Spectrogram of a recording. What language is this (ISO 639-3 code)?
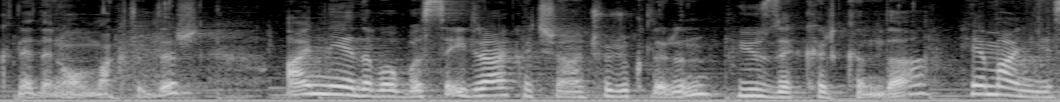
tur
